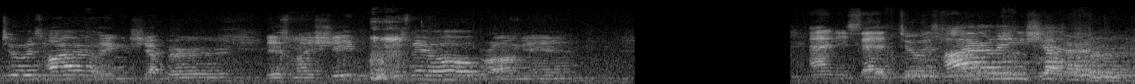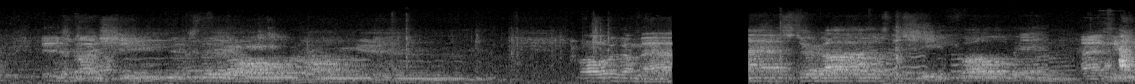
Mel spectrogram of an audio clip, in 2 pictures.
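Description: At 6.34 s the player likely ran out of buffered data, a playback stall: the sound cuts out mid-flow for 1.56 s, resuming at 7.90 s. The player then works through its backlog by resampling faster, a catch-up at higher speed: from 7.90 to 10.91 s the audio runs at 1.25 times normal, pitched up about four semitones, before settling back. A second stall, likewise likely from buffer starvation, silences the sound from 18.07 to 18.84 s, 0.77 s. A milder catch-up follows, with 1.15 times speed and pitch roughly two semitones higher from 18.84 to 21.84 s.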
